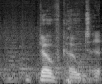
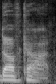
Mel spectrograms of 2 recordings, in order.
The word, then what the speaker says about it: dovecot: taken find them search every den and day Dove coat if you must please somebody fire the player we must summon the deleted his own sister someone anyone it's pronounced dovecot yeah what does that word mean I don't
